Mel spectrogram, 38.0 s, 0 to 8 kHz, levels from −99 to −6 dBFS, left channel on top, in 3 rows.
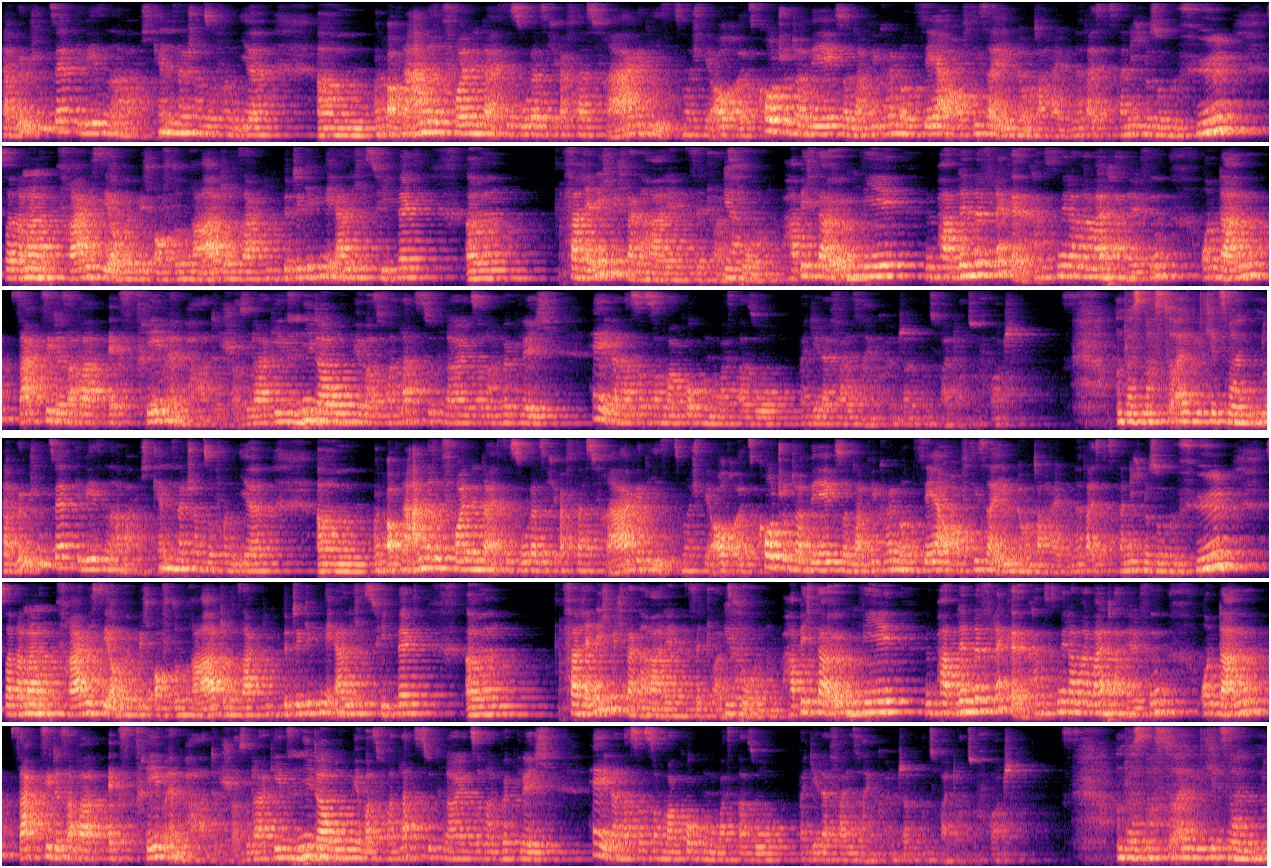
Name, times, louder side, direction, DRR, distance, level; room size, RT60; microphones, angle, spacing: voice 1, 0.0-16.8 17.1-17.7 18.2-21.6 21.9-24.3 24.7-30.8 31.2-34.5 34.7-35.0 35.2-35.3, right 1 dB, 35° right, -2 dB, 0.6 m, -22 dB
voice 2, 1.5-1.9 12.9-13.1 19.9-20.1 21.1-21.3 23.5-23.8 28.2-28.7 36.1-37.9, left 1 dB, 35° left, -4 dB, 0.6 m, -22 dB
2.7 x 2.4 x 3.2 m, 0.92 s
head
